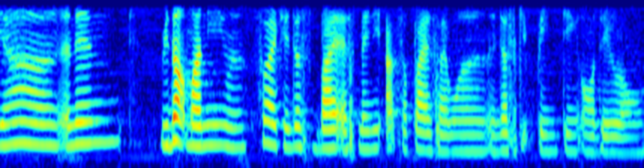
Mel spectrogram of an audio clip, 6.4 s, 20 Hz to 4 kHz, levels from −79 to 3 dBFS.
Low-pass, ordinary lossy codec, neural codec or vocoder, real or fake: 3.6 kHz; none; none; real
